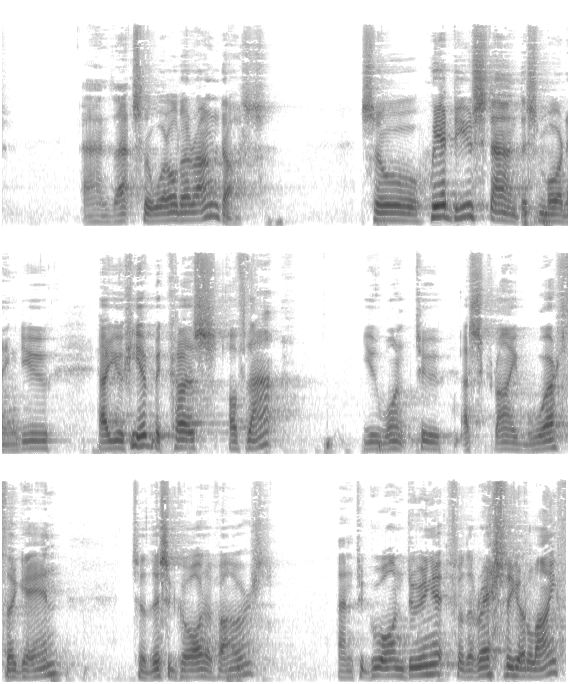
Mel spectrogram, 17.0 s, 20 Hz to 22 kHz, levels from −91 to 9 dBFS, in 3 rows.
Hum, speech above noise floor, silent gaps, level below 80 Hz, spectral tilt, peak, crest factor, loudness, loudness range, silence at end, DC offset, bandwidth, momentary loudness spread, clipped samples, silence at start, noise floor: none; 47 dB; none; -66 dBFS; -3.5 dB/octave; -10 dBFS; 20 dB; -29 LUFS; 5 LU; 0 s; under 0.1%; 14.5 kHz; 14 LU; under 0.1%; 0.8 s; -76 dBFS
